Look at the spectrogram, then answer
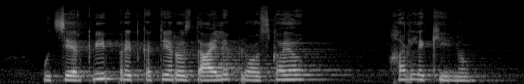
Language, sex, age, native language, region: Slovenian, female, 30-49, Slovenian, Zasavska region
